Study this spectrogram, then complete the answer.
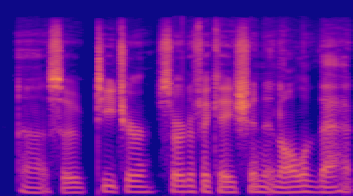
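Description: A man's plain, everyday voice at a medium pitch and a fairly slow pace, in a very clean recording with a silent background and a dry, close sound with no echo. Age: 40s. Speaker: minister. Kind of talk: casual chat.

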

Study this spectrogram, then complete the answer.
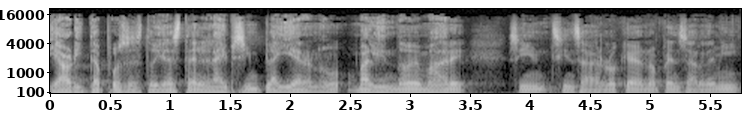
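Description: Over a silent background in a very clean recording, a man speaks at medium pitch and a moderate pace with a dark, mellow tone. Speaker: podcaster. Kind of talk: casual livestream monologue. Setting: Instagram live stream. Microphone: studio microphone.

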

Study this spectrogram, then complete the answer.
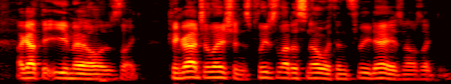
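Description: A fairly high-pitched man with an American accent, very fast and flat in a monotone. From US South, Virginia (Waynesboro). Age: 20s. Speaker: community service team leader. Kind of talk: interview.

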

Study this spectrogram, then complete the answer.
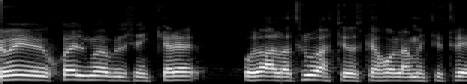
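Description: With a Spanish accent, a man speaks fairly quickly at a fairly high pitch, keeping his intonation fairly even. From Chile. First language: Spanish (speaking Swedish). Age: 30s. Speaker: podcast host and cabinetmaker. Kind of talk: casual interview.

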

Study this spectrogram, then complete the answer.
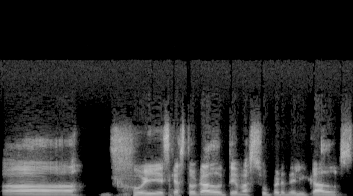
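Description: Here a man speaks at medium pitch. His pace is fairly slow. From Spain (Mallorca). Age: 20s. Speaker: volunteer educator running a social project. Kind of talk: casual interview chat.

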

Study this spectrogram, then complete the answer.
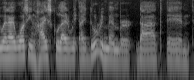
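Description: The speech comes at a very slow pace with a Spanish accent. The recording is very clean, with a silent background. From Colombia, Bogota. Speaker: podcast host, language educator. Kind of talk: interview conversation. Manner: halting, many fillers.

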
